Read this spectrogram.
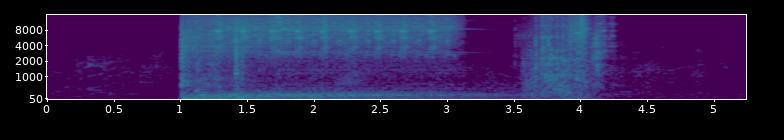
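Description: A game plays a bright magical chime with a deep whoosh.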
